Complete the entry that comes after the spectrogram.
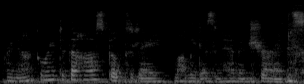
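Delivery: soft, fast mutter to herself; hushed under breath. Retold or imitated. Mother lifting child from tree, muttering quietly. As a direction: say it low, half to yourself, straining. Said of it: "and I'm like".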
